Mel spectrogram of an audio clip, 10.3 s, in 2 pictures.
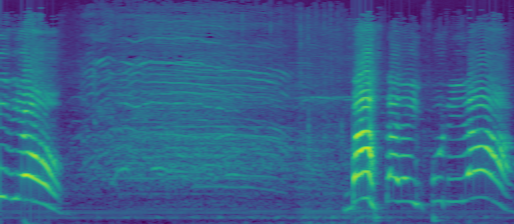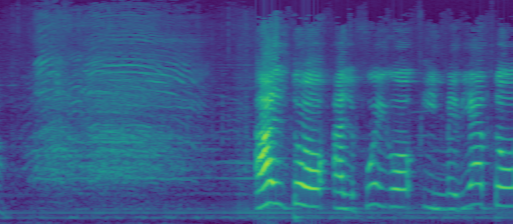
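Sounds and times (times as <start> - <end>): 
high whoops and yells from protest crowd: 0.8 - 3.2, 5.4 - 7.1
protest crowd shouting and cheering slogans: 0.8 - 3.5, 5.4 - 7.3
speech: 3.4 - 5.2, 7.7 - 10.2.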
